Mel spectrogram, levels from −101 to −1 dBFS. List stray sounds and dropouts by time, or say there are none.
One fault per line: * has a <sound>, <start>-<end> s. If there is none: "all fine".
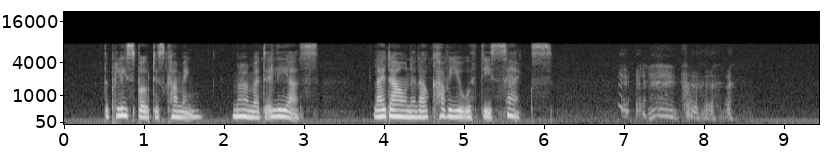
* has a laugh, 6.9-8.5 s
